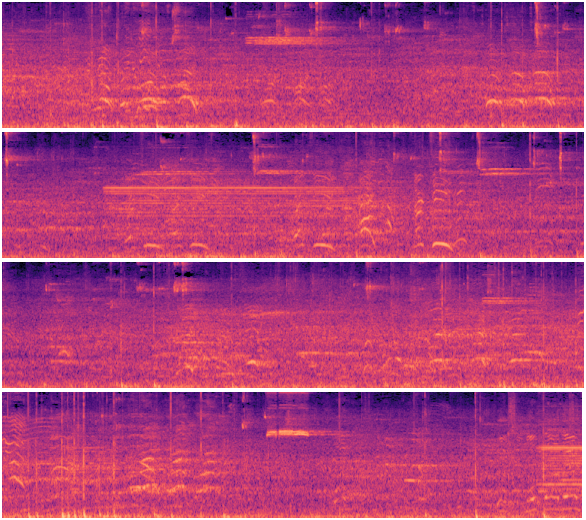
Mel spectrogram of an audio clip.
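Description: Basketball game in a large indoor hall: a ball bouncing on the hardwood court amid scattered knocks, with players and spectators calling out. Short high-pitched squeaks come through now and then, one longer one about nine seconds in.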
